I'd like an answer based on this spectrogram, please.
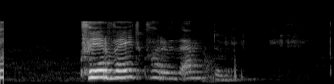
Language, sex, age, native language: Icelandic, male, 9, Icelandic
